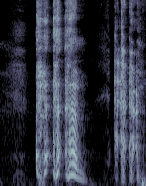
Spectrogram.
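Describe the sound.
Throat clearing comes in two raspy, voiced bursts, a longer rough run of three pulses followed after a short pause by a briefer one, loud and alone.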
